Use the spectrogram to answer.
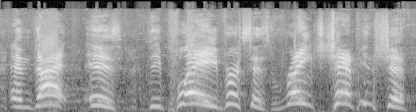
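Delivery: climbing to a shouted championship call; victory call. Real, not acted. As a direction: shout the title win to the crowd. Calls the championship-winning play.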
